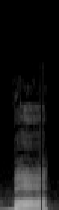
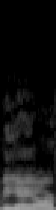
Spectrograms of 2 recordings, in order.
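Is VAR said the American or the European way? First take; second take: European; American. First: The term is said the European way. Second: The term is said the American way. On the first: "I'm going with the European pronunciation" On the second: "It is no longer V A R for me"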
